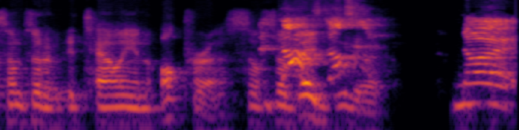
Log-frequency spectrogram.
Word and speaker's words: solfeggio: But I actually cannot sleep anymore without solfeggio sounding in the background.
